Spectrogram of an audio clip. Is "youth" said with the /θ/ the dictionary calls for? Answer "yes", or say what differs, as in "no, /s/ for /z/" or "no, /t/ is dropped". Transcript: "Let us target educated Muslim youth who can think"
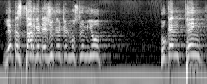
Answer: no, /t/ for /θ/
